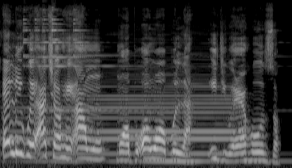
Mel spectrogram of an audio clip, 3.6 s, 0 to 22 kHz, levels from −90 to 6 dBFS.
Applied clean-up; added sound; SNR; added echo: none; Doorbell + Bowed string instrument; 11 dB; none.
